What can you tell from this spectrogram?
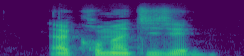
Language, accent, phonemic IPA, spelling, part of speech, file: French, France, /a.kʁɔ.ma.ti.ze/, achromatiser, verb, LL-Q150 (fra)-achromatiser.wav
- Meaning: to achromatize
